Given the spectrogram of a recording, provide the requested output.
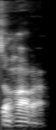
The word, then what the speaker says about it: Zahara: But yeah, like in Zahara depends what region you come from, where you say it. I believe it's actually pronounced Zahara.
